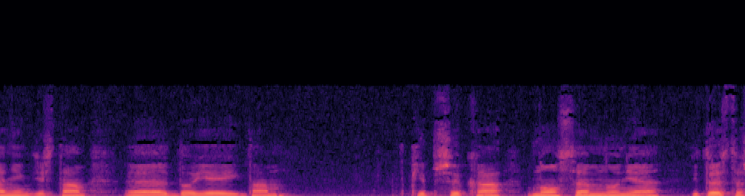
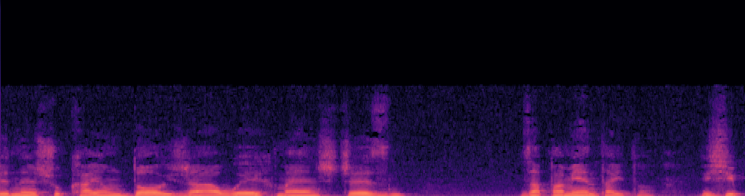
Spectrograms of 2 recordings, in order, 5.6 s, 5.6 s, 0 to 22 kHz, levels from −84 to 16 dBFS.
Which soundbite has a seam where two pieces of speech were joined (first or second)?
first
